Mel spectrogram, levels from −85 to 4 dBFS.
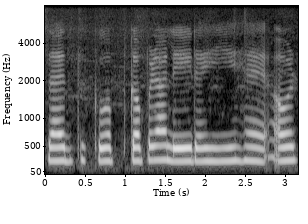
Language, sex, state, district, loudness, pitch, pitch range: Hindi, female, Bihar, Katihar, -16 LUFS, 240 Hz, 235-245 Hz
